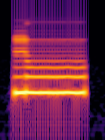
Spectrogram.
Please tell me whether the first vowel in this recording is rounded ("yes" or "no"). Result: yes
